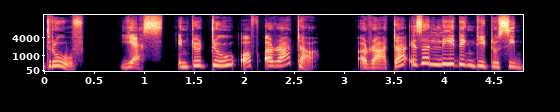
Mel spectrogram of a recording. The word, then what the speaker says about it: Arata: It's pronounced as arata.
